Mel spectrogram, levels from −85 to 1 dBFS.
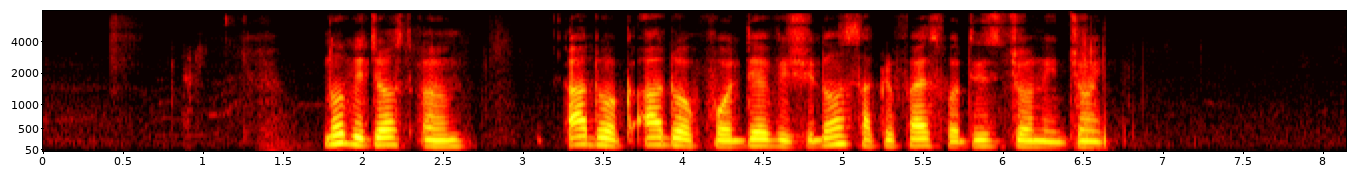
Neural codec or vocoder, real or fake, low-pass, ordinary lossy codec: none; real; 7.2 kHz; AAC, 32 kbps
